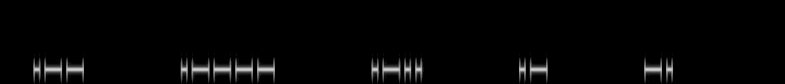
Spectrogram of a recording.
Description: Morse code, heard as a keyed tone, about 22 wpm, spaced as for 8 wpm, 700 Hz. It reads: W1LAN
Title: USA Call Signs - 5 Characters - 6x Character Spacing - 22wpm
